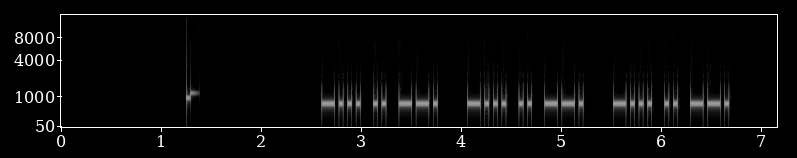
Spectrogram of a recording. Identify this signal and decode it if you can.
Morse code, heard as a keyed tone, about 28 wpm, 700 Hz. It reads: BIG BIG BIG
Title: Top 500 Words Repeated 28wpm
